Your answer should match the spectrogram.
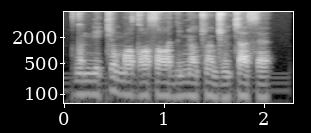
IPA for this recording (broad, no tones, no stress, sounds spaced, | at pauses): dˤ ə̃ mʲ æ c ʊ m æ dˤ ɑ sˤ æ ɡ ə ɲ ɑ̃ ʈ͡ʂ ã ɖ͡ʐ ẽ c a s æ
